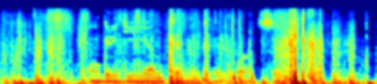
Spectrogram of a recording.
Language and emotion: Russian, neutral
